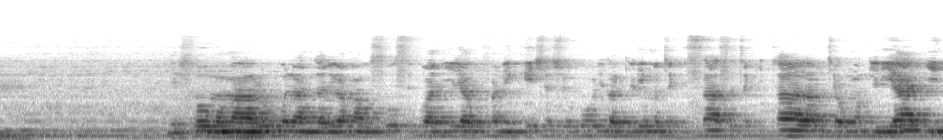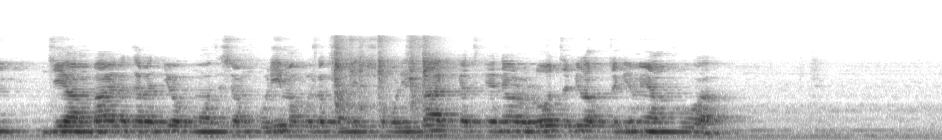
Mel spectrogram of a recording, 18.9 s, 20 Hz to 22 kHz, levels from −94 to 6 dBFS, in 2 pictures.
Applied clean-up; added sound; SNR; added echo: none; none; none; reverberation time 0.8 s.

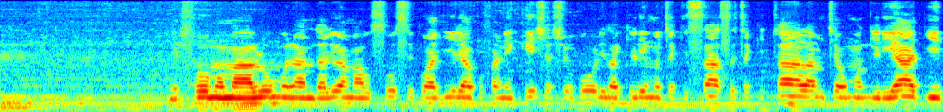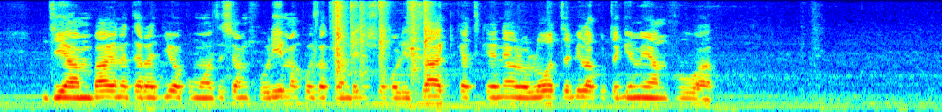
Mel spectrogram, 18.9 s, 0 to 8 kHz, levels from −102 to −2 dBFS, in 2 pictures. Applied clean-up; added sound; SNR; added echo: none; none; none; none.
